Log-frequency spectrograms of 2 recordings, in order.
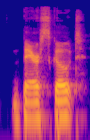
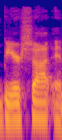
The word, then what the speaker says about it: Beerschot: coming from Beerschot, uh, that team gets pronounced beer shot an awful lot.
